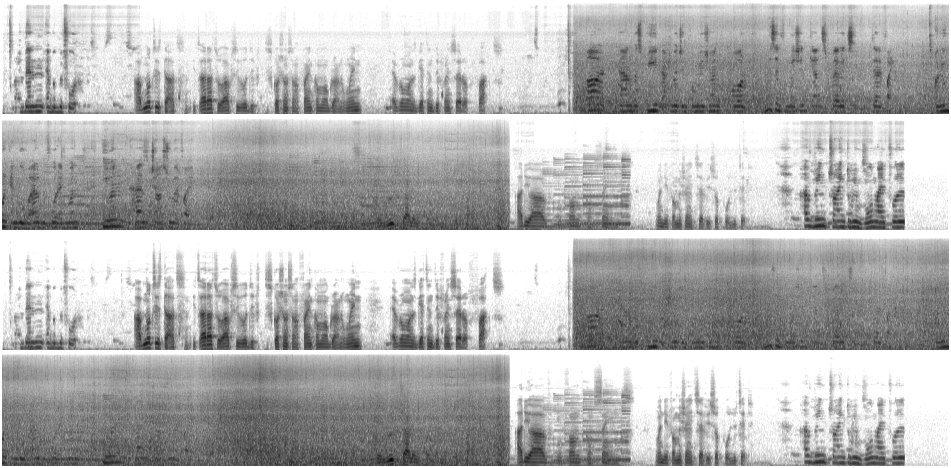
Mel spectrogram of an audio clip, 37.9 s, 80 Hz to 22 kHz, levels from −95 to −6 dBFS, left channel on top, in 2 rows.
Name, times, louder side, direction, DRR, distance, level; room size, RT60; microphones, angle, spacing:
voice 1, 0.1-1.6 7.7-7.8 8.1-8.2 11.1-17.1 17.4-18.1 18.5-22.8 24.1-24.5 26.0-26.2 28.9-29.2 32.3-32.5 34.5-37.0, left 5 dB, 50° left, 0.5 m, -29 dB
voice 2, 2.6-7.2 7.8-10.0 26.2-28.4 29.2-31.5 32.0-33.8, right 5 dB, 50° right, 0.5 m, -29 dB
Waves surf, 11.4-29.1, right 3 dB, 30° right, 1.0 m, -29 dB
sound 1, 16.6-24.4 24.7-31.5, equal, ahead, 3.8 m, -38 dB
head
